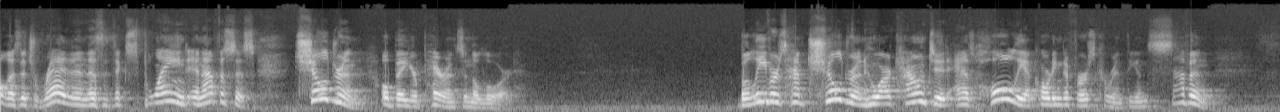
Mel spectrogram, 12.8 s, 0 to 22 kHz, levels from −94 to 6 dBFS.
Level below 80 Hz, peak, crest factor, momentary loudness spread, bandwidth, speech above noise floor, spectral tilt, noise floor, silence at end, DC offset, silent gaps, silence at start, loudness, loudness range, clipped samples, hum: -46 dBFS; 0 dBFS; 14 dB; 12 LU; 18 kHz; 28 dB; -4 dB/octave; -41 dBFS; 0.6 s; under 0.1%; none; 0 s; -13 LUFS; 7 LU; under 0.1%; none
